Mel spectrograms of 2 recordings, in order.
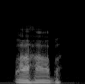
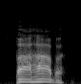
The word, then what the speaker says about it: Bar Harbor: Bahaba. – South of Bangor. – Banga. You got to pronounce these places right. Come on. Bahaba.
